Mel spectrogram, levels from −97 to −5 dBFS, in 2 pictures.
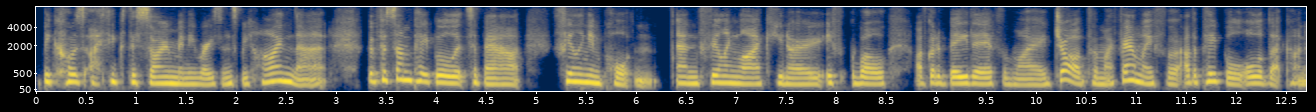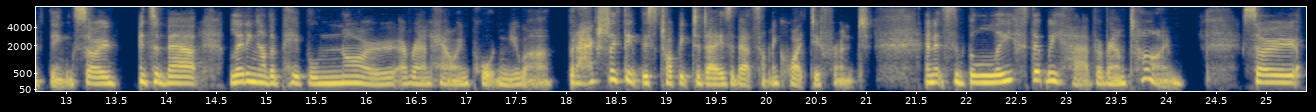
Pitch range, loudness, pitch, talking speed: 185-235 Hz, -17 LUFS, 200 Hz, 185 wpm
